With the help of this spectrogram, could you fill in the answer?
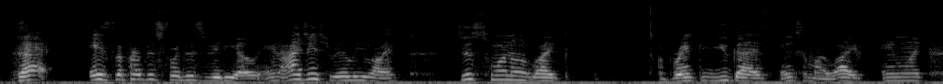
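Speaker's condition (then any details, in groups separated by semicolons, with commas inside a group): Cerebral palsy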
